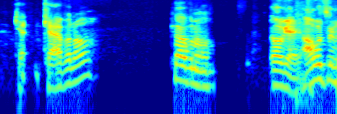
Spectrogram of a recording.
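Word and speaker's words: Kavanaugh: Court pick um first off how do you pronounce his last name Cavanaugh Cavanaugh okay I was in a butchery I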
